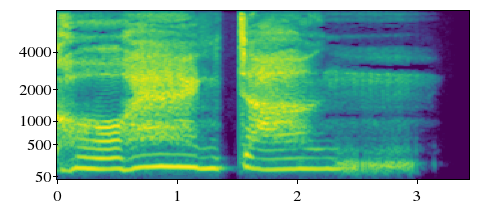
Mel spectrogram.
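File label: hit, Thai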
